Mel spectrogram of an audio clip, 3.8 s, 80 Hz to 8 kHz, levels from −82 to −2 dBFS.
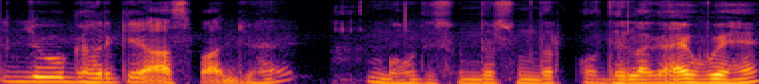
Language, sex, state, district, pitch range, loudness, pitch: Hindi, male, Chhattisgarh, Rajnandgaon, 125-150 Hz, -19 LUFS, 135 Hz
